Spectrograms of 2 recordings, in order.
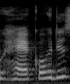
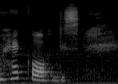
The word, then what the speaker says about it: recordes: Aliás, eu falei a princípio recordes, mas eu acredito que a pronúncia correta seja mesmo recordes. Né? Na língua portuguesa, vamos dar mais entonação para a segunda sílaba da frase, recordes.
